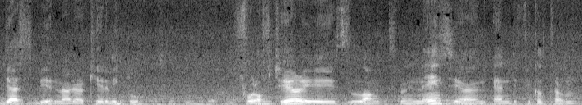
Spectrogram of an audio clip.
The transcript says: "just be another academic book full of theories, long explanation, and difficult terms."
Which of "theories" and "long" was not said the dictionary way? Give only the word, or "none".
theories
